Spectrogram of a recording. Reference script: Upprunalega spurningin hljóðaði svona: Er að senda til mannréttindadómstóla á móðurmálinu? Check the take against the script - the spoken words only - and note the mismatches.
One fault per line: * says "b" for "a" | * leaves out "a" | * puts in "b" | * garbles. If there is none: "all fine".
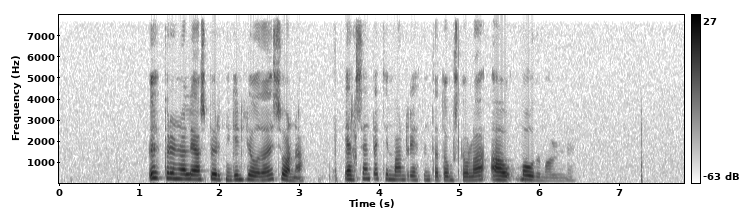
all fine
